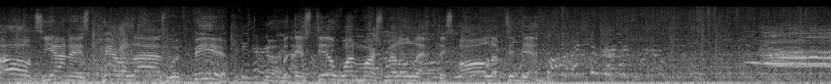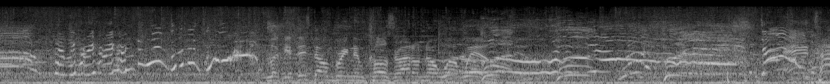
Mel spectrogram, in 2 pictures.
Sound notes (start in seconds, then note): 6.9 flies buzzing; 10.6 flies buzzing; 14.7 retching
